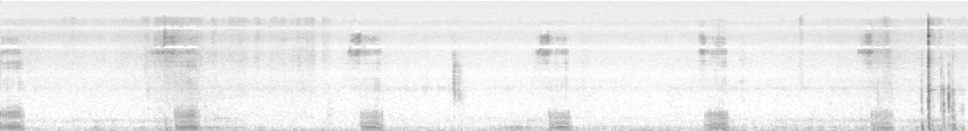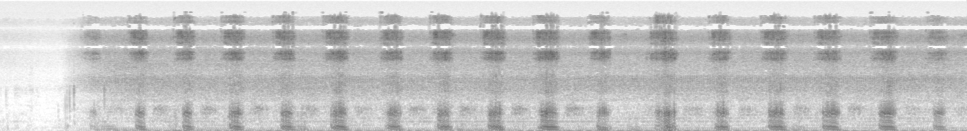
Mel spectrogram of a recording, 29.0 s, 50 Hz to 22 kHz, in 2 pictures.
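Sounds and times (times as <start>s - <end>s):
dog snoring: 0.0s - 0.4s, 2.3s - 3.1s, 5.2s - 5.8s, 8.0s - 8.6s, 10.5s - 11.0s, 12.9s - 13.5s, 15.6s - 29.0s.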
